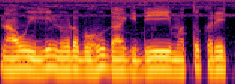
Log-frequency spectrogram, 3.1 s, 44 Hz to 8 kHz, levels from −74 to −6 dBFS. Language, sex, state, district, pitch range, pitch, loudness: Kannada, male, Karnataka, Koppal, 105-115 Hz, 110 Hz, -14 LUFS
